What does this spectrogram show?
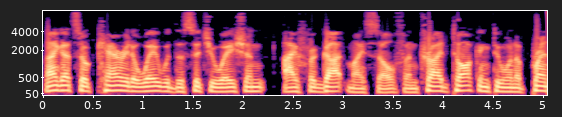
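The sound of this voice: Over a quiet background, an unforced reading voice carries ordinary pitch variation.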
